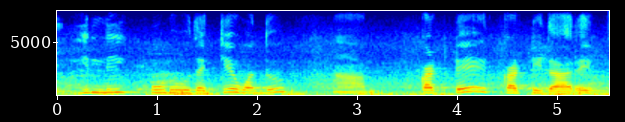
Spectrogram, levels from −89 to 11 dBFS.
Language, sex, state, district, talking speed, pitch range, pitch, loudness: Kannada, female, Karnataka, Koppal, 65 wpm, 245-310 Hz, 280 Hz, -18 LUFS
